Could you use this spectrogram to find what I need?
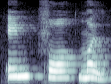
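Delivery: "Informal" slowly in three beats, in, for, mal; split into syllables. Shown as a demonstration. Teacher counting three syllables, "Informal" slowly split in-for-mal. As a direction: break "Informal" into three parts with pauses between. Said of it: "three syllables".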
